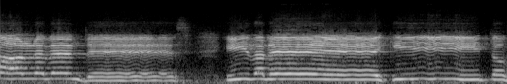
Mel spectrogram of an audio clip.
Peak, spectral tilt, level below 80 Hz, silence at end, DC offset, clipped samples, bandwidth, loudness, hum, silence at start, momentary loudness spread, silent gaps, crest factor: -4 dBFS; -4.5 dB/octave; -48 dBFS; 0 s; under 0.1%; under 0.1%; 16 kHz; -14 LUFS; none; 0 s; 9 LU; none; 14 dB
